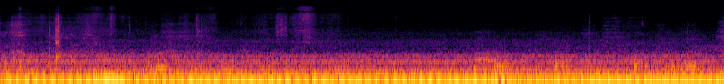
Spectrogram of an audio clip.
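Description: A truck's engine and drivetrain running, heard from inside the cab as a steady low rumble, with a few faint clicks and rustles in the first half.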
